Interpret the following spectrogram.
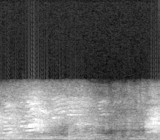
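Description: Indistinct voices with a small child's chatter and vocal sounds, over a steady low hum.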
